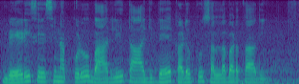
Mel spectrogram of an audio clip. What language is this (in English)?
Telugu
